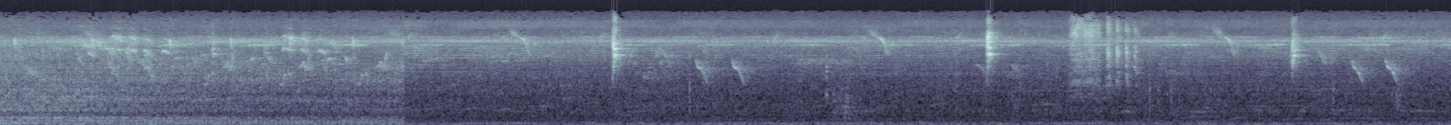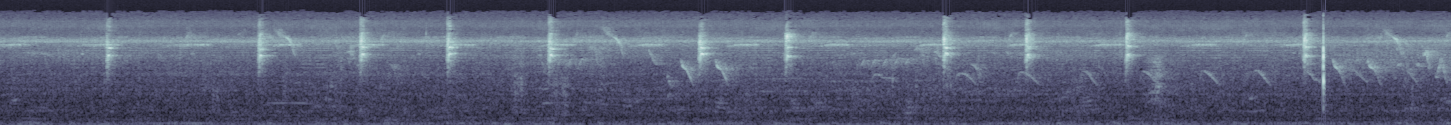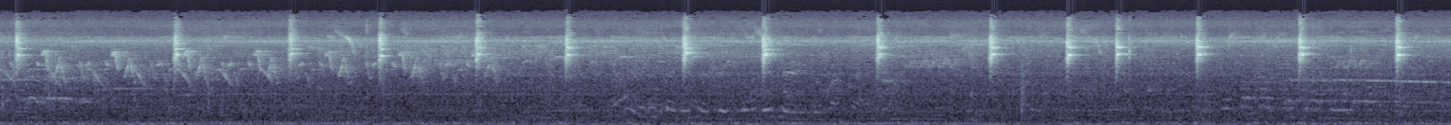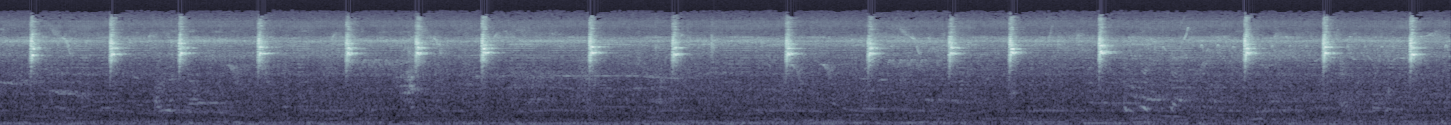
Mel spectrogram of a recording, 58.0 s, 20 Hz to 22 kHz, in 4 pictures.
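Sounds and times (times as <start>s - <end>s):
high insect drone: 0.0s - 58.0s
small birds calling: 0.0s - 58.0s.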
